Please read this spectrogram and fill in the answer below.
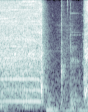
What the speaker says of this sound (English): I'm gonna just drill through it.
